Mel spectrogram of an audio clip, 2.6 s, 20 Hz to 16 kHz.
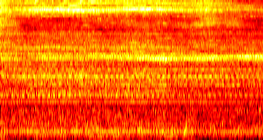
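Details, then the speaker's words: Old Quadro FX 580 graphics card in an Athlon II PC: its cooling fan gives a thin, steady, constant-pitch whirring whine, its bearings completely dead. "so sounds like a majority of the issues is with Quadro the bearings it appears to be completely killed it's an fx 580"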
